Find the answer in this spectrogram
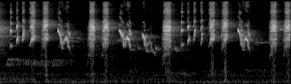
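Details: Long-tailed shrike in lively, full song: dense bursts of sharp, high chirps and scratchy notes delivered in rapid phrases separated by brief pauses, with a faint low hum underneath.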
